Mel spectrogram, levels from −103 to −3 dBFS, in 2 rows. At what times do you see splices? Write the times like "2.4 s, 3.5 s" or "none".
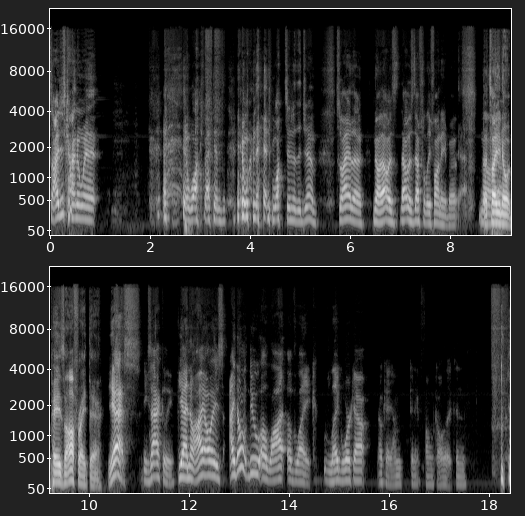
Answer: none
